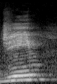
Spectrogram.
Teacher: جیم کو ہم نے ادا کرنا ہے زبان کے درمیان اور تالو کے درمیان والے حصے سے ہم نے ادا کرنا ہے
